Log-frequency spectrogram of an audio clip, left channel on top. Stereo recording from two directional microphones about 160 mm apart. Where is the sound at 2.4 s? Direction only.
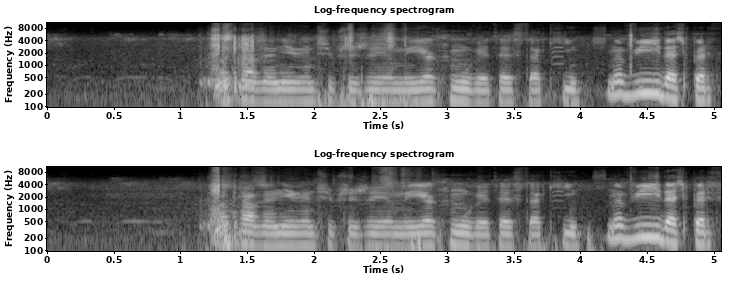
10° left (ahead or behind).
